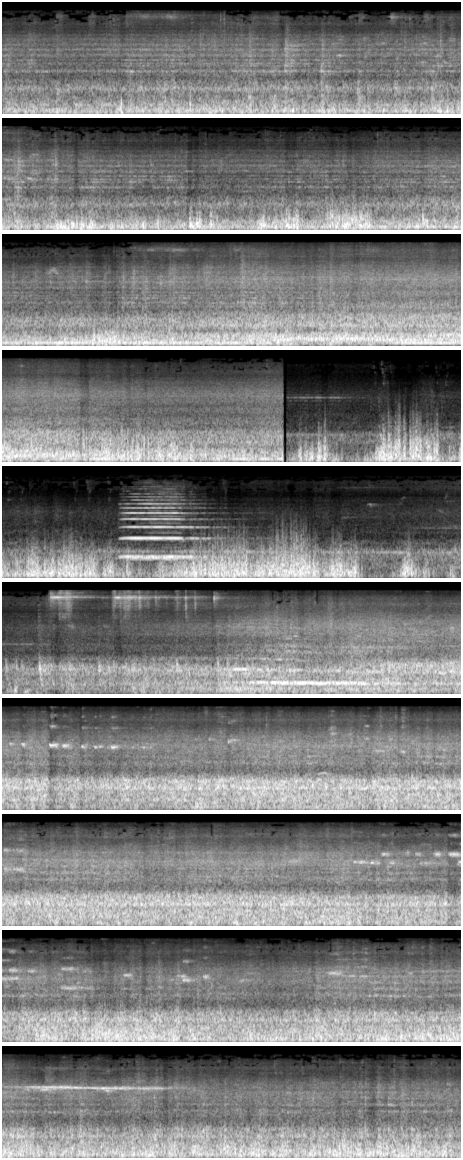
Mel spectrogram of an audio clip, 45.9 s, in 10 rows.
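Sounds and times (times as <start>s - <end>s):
wheels clickety-clack: 0.0s - 12.9s, 22.8s - 25.4s, 26.6s - 45.9s
train coaches rumbling over rails: 0.0s - 45.9s
faint high wheel squeal: 16.6s - 17.3s, 41.5s - 43.0s
locomotive horn blast: 19.5s - 20.9s.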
